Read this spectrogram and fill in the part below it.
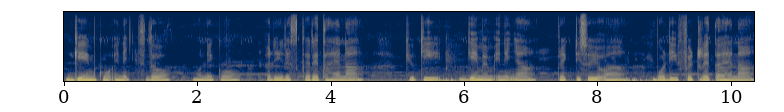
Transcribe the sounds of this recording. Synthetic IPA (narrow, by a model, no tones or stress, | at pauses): ɡemkɔʔɛnɛc̚t͡ʃd̪ɔ | mɔnɛkɔ | əɖiɾiskɾɛt̪aɦɛna | kjũkiɡɛmɛmɛ̰nɛc̚ˀɲa | pɾɛk̚ʈisɦujuʔabɔɖipʰɛʈɾɛt̪aɦɛna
